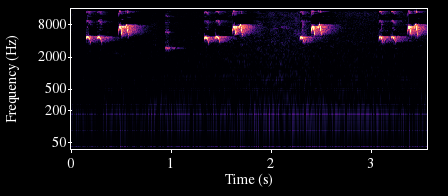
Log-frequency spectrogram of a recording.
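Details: Perched bar-winged prinia in active song: a rhythmic series of paired thin chirps, each pair followed by a higher buzzy flourish, repeated about once a second. A single lower whistled note briefly sounds, and a low hum runs underneath.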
